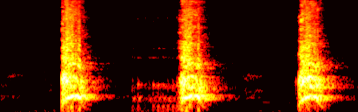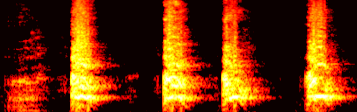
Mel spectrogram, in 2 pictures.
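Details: A Chow Chow barks in a rapid series of seven sharp, gruff barks over about five seconds, with occasional soft grunts between the louder ones.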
